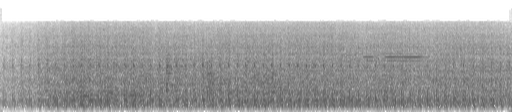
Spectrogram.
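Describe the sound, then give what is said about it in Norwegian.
Steady mechanical engine drone of excavators running continuously, with a rattling, grinding texture as excavators and people dig through rubble for survivors after an attack on an apartment block in Dnipro, Ukraine, in January; no voices, fairly loud throughout. “Det her det er lyden av gravemaskiner og mennesker som grav etter overlevende etter angrepet på ei boligblokk i Dnipro i januar.”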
